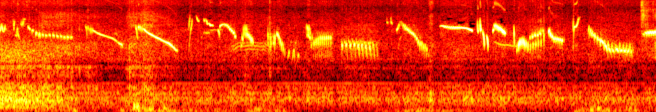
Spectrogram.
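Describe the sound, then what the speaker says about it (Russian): Starlings fly in over a steppe meadow near Vorontsy, giving a quick series of thin whistled chirps and twitters, faint and distant over soft background noise. "Залетают скворцы."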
